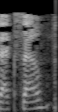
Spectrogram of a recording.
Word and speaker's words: Sodexo: The allergy alert on, and I asked you before how to pronounce this, Sodexo, is that it? – Sodexo, mm-hmm.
